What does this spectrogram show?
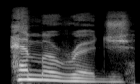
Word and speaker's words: hemorrhage: Stress hem and keep soft. Rudge is smooth. He, m, rudge, hemorrhage.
